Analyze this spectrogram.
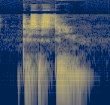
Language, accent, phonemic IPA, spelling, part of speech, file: English, Southern England, /ˌdɪsəˈstiːm/, disesteem, noun / verb, LL-Q1860 (eng)-disesteem.wav
- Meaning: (noun) Lack of esteem; disregard; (verb) To hold little or no esteem for; to consider worthless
